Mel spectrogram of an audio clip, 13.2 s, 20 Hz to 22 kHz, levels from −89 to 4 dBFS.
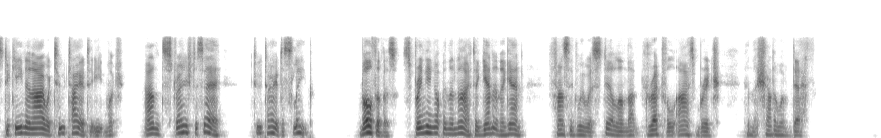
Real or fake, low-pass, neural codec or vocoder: fake; 7.2 kHz; codec, 16 kHz, 6 kbps, DAC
